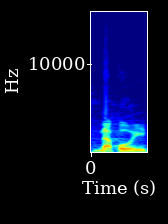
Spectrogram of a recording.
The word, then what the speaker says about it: Napoli: Napoli? Yes. Napoli pizza oven.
